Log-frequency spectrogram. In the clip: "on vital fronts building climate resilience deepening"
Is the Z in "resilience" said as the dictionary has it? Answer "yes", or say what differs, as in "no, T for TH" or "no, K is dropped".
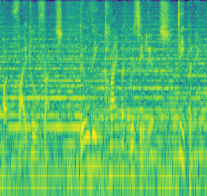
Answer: yes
